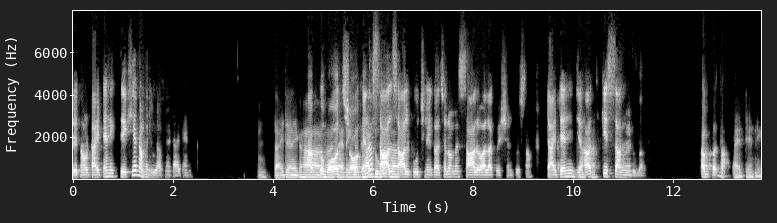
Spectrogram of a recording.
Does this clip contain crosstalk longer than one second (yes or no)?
yes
